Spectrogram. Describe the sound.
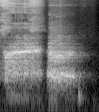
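A voice imitates Darth Vader's heavy, rhythmic hissing breathing: two loud, raspy breaths, a long inhale then an exhale, with a short gap between, and no talking.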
